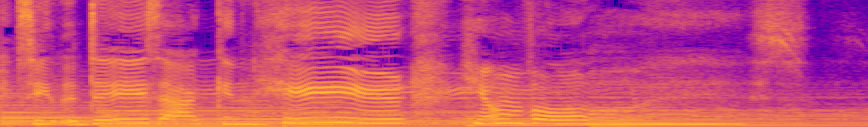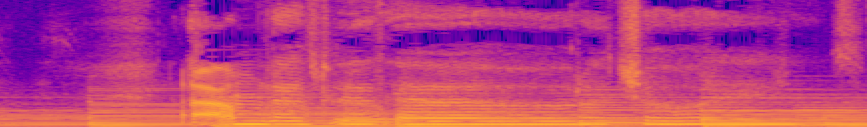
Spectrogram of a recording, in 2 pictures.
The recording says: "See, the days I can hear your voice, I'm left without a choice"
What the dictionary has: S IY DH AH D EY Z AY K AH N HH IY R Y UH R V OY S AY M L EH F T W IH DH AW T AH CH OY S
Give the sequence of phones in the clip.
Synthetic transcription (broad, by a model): S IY DH AH D EY Z AY K AH N HH IY R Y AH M V OY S AY M L EH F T W IH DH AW T AH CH OY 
